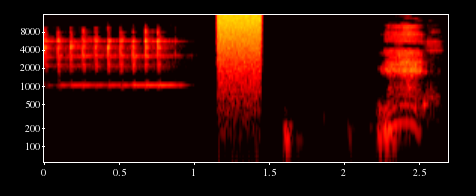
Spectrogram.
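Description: signal or alarm, phone ringtone going off

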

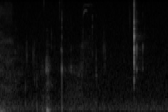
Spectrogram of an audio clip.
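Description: food or drink, sipping a soda drink

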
